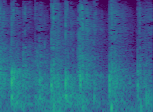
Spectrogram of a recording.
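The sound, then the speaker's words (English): A sparse, scattered patter of applause from a small audience asked whether they know a video game, a handful of hands clapping unevenly in short bursts for about a second, moderately loud with no talking over it. “So by applause, are people familiar with the game that Storm is speaking of?”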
